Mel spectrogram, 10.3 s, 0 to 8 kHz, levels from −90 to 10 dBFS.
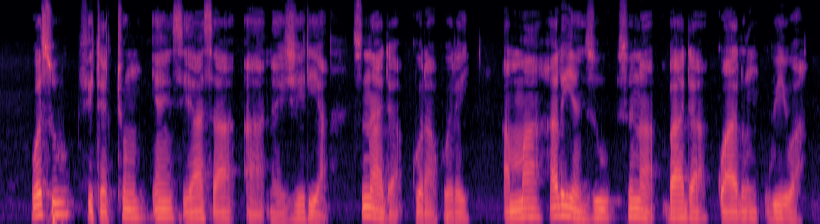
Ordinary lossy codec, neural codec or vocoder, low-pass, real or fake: none; none; none; real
